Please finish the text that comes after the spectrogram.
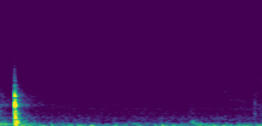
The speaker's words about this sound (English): After having been driven away, he comes and he stands at the door and he knocks.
